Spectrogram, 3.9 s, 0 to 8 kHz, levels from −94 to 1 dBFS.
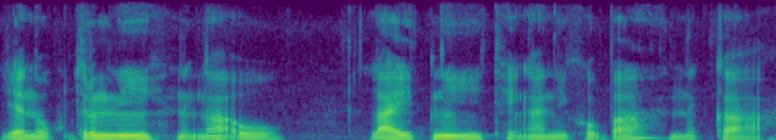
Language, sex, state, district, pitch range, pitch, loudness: Garo, male, Meghalaya, South Garo Hills, 105-145 Hz, 115 Hz, -22 LUFS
